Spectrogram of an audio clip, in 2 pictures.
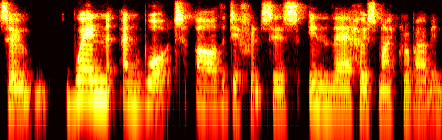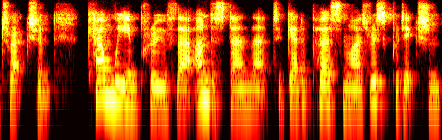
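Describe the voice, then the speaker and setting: A woman speaks in a fairly low voice. The background is quiet. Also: ordinary pitch variation. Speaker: paediatric intensive care doctor teaching. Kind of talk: lecture. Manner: fast; halting, many false starts.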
